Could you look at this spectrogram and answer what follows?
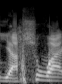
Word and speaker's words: Yahshua: Yod, he, waw, sin, ayin. Karena sin, waw, ayin itu membacanya Shua. Jadi Yod, he itu dibaca Yah, sin, waw, ayin dibaca Shua. Jadi Yahshua.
